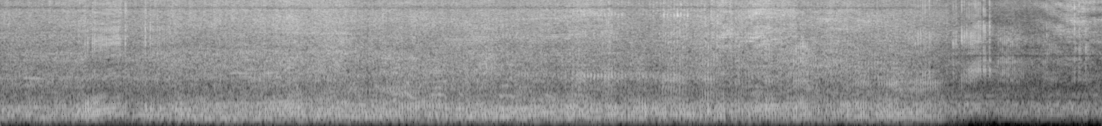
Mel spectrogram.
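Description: Many dirt bike engines rev and roar close by.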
